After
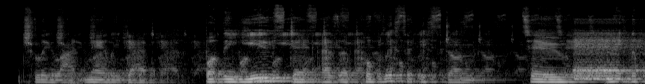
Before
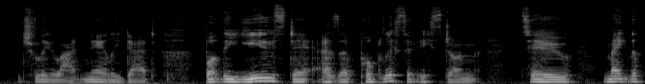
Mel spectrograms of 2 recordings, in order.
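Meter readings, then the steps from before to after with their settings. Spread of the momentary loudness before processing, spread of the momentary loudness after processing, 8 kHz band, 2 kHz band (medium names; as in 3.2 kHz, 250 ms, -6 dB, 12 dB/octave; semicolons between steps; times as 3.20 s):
16 LU, 16 LU, 0.0 dB, +2.0 dB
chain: crossover distortion -52.5 dBFS; spectral replace 5.77–6.12 s, 250–8700 Hz after; two-band feedback delay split 630 Hz, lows 105 ms, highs 326 ms, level -7.5 dB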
